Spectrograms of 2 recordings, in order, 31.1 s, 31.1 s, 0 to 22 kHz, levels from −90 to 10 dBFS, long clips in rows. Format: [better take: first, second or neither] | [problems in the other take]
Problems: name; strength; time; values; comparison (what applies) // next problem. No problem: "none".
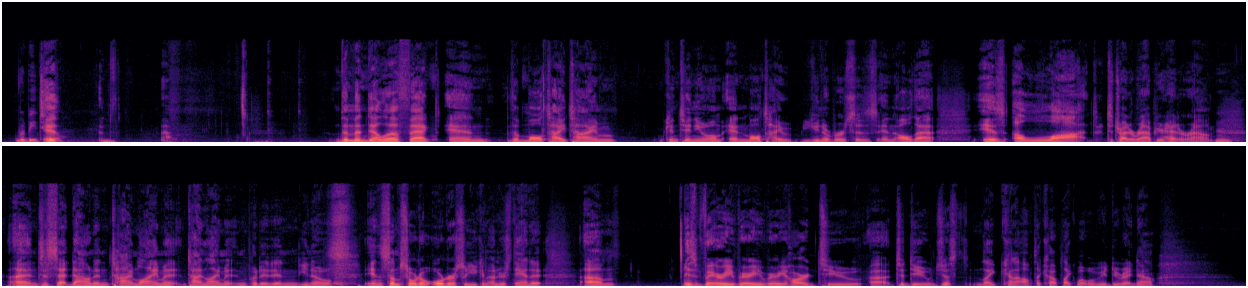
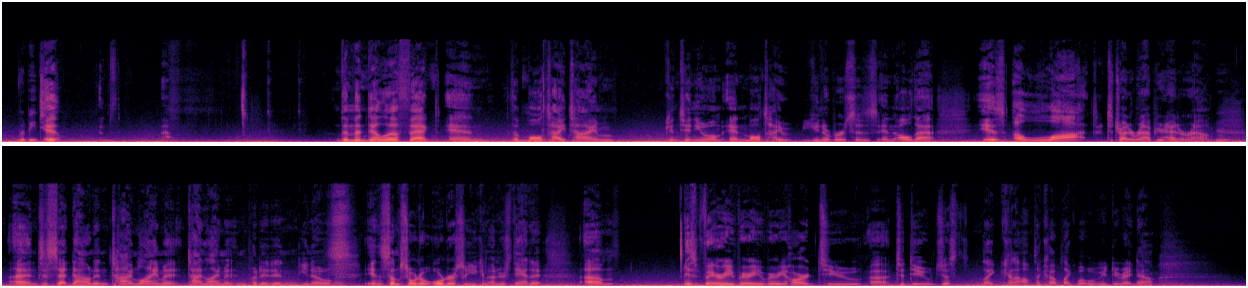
first | low rumble; noticeable; throughout; 20 dB below the speech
